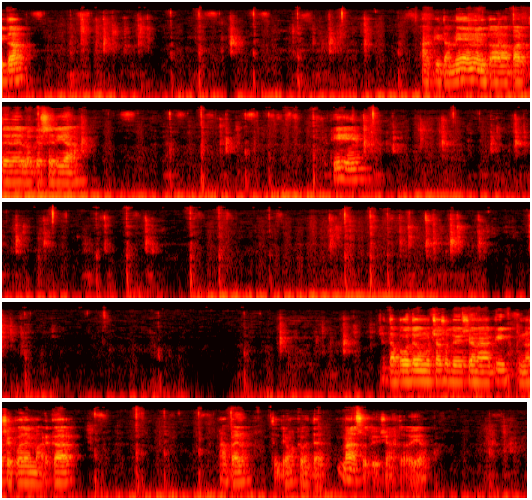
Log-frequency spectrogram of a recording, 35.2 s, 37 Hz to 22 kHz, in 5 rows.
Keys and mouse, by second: 0.4-2.3 drag, 1.9 f, 2.7-4.6 ctrl+drag, 4.6 shift+middle click, 5.3-12.1 drag, 12.1-15.4 ctrl+middle drag, 15.4-18.3 ctrl+drag, 18.3 shift+middle click, 18.7 shift+click, 19.6-21.5 shift+middle drag, 21.3 f, 21.5 click, 21.8 middle click, 21.8 f, 22.3 click, 23.0 middle click, 23.0 f, 23.3 click, 24.4-25.5 ctrl+drag, 25.5-26.8 ctrl+middle drag, 26.8-33.2 drag, 33.2 shift+middle click, 34.0-35.1 drag.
